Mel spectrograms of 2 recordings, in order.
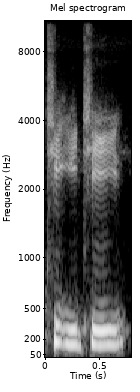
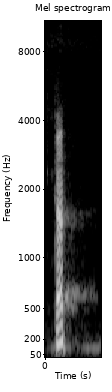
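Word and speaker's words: Tết: It's spelled T-E-T, it's not tet, it's that, right? You have to pull back on your tongue to say it right.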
